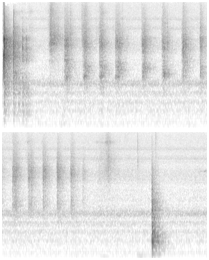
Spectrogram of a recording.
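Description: A sharp clack, then a hand spice mill being twisted in a run of short grinding strokes, about three a second, and near the end a knock as it is set down on the wooden counter.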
